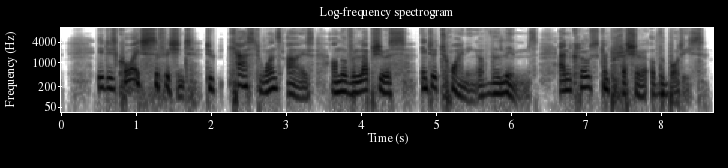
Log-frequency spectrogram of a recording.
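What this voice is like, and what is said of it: Put-on British accent. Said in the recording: “put on my best British, or worst”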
